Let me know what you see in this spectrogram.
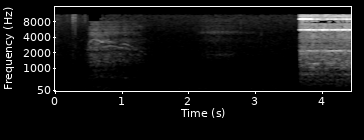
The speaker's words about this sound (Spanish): René sale del cuarto biblioteca y apaga el despertador en la sala.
